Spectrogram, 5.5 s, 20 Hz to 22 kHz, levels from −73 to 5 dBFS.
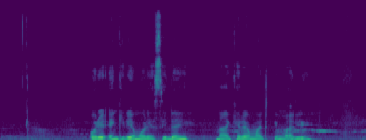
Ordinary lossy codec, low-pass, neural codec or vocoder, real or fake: none; 19.8 kHz; none; real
